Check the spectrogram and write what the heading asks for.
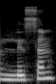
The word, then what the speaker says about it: listen: यहां पर लिसन पढ़ेंगे इसको। एल आई एस टी ई एन। ये देखिए एस टी ई एन वाला कॉम्बिनेशन है। तो यहां पर हमारा टी जो है वो साइलेंट है।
